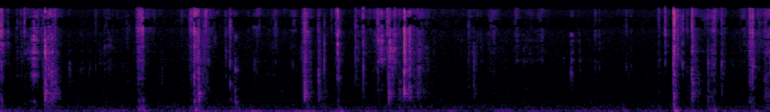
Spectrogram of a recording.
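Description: A solid green striped soap bar held in the hands is scraped with a small black blade, and green curls fall away. Quiet, dry scraping and crisp tearing-like crackles come in uneven bursts, with a few sharper bright snaps standing out over a low, steady background rumble.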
